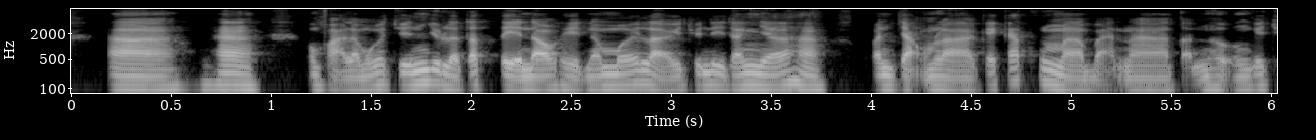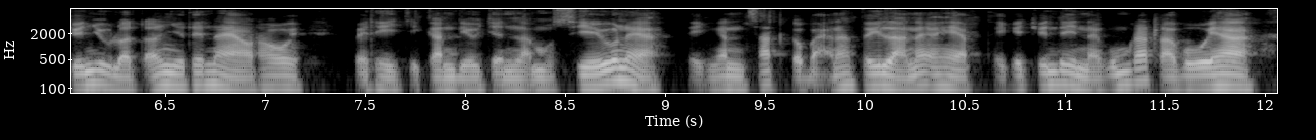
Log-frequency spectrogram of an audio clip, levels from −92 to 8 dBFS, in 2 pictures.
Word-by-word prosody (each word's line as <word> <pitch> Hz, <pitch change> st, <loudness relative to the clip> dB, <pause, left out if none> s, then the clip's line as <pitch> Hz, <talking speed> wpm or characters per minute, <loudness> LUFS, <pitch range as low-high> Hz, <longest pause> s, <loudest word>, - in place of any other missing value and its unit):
à 95 Hz, -1 st, +4 dB, 0.2 s
ha, 120 Hz, -2 st, +4 dB, 0.3 s
không 110 Hz, -, -6 dB
phải 90 Hz, -2 st, 0 dB
là 90 Hz, -, +1 dB
một 100 Hz, -, -2 dB
cái 125 Hz, -, -1 dB
chuyến 125 Hz, +2 st, +3 dB
du 140 Hz, -, +2 dB
lịch 110 Hz, -, +1 dB
đắt -, -, 0 dB
tiền 95 Hz, -, +4 dB
đâu 95 Hz, 0 st, +5 dB
thì 95 Hz, -, -2 dB
nó 95 Hz, -, -3 dB
mới 115 Hz, +4 st, +1 dB
là 135 Hz, -, +3 dB
cái 95 Hz, -, -2 dB
chuyến 120 Hz, -, -3 dB
đi 120 Hz, -, 0 dB
đáng 110 Hz, +2 st, +1 dB
nhớ 110 Hz, -1 st, +3 dB
ha. 105 Hz, -2 st, 0 dB, 0.2 s
Quan 105 Hz, 0 st, 0 dB
trọng 95 Hz, -, 0 dB
là 90 Hz, -2 st, +1 dB
cái 120 Hz, -, -4 dB
cách 155 Hz, 0 st, -5 dB
mà 110 Hz, -10 st, +1 dB
bạn, 90 Hz, 0 st, -6 dB
à, 90 Hz, 0 st, -2 dB
tận -, -, -6 dB
hưởng 95 Hz, -1 st, -5 dB
cái 110 Hz, -, -3 dB
chuyến 115 Hz, +3 st, +2 dB
du 125 Hz, -, +1 dB
lịch 95 Hz, -2 st, 0 dB
đó -, -, -1 dB
như 120 Hz, -1 st, +2 dB
thế 120 Hz, -, -2 dB
nào 95 Hz, -8 st, +2 dB
thôi. 105 Hz, -1 st, -2 dB, 0.3 s
Vậy -, -, -5 dB
thì 90 Hz, -3 st, -4 dB
chỉ -, -, -13 dB
cần 95 Hz, 0 st, -1 dB
điều 90 Hz, 0 st, -2 dB
chỉnh 90 Hz, 0 st, -4 dB
lại 90 Hz, -, -3 dB
một 90 Hz, 0 st, -3 dB
xíu 110 Hz, +8 st, +4 dB
nè, 145 Hz, -, +3 dB, 0.2 s
thì -, -, -12 dB
ngân 95 Hz, 0 st, -3 dB
sách 130 Hz, +3 st, -3 dB
của -, -, -2 dB
bạn -, -, -5 dB
tuy 115 Hz, -, +2 dB
là 115 Hz, -, +4 dB
nó -, -, +1 dB
eo 110 Hz, -, -1 dB
hẹp 95 Hz, -3 st, -1 dB
thì -, -, -14 dB
cái -, -, -6 dB
chuyến 125 Hz, -, -1 dB
đi 125 Hz, -, +1 dB
này 85 Hz, -5 st, -1 dB
cũng 115 Hz, +3 st, -2 dB
rất 155 Hz, +2 st, 0 dB
là 95 Hz, -, +2 dB
vui 105 Hz, +3 st, +4 dB
ha. 110 Hz, -3 st, +6 dB
105 Hz, 360 wpm, -27 LUFS, 95-120 Hz, 0.3 s, ha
